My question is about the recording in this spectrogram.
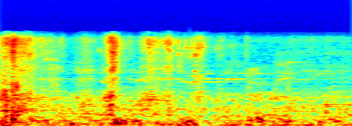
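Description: Quiet handling sounds: a few faint clicks and rustles of plastic top-loader card holders being handled on a table.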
